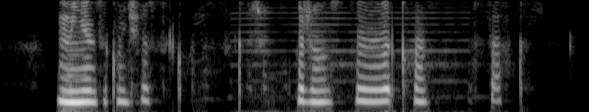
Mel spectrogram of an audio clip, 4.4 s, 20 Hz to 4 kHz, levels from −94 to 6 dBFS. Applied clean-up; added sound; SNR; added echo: neural separator model SepFormer WHAM!.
